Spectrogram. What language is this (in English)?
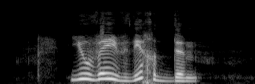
Kabyle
